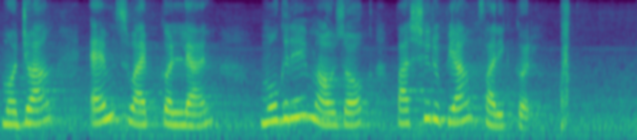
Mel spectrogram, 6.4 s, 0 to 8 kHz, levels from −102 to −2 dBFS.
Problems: background sounds at intervals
